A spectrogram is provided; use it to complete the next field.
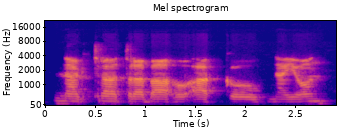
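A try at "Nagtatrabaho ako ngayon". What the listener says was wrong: Nagta. Okay, your first syllable it has to be like one consonant and one vowel. So nagta trabaho.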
